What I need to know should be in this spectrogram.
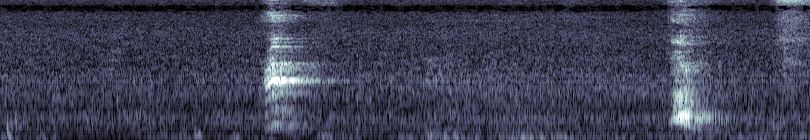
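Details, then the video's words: Jealous pet pug reacting fiercely to pugs and other dogs shown on television, treating them as intruders in its territory; two sharp, loud single barks about two seconds apart, with quiet room noise between. "Pug vs pug & other dogs"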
